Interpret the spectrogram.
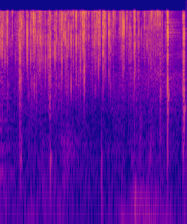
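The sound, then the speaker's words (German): Continuous crinkling of a Dark Creme chocolate wrapper, with dense bursts of crackly rustling and sharp little crunches throughout, no voices. “Folgt dem Knistern und dem Schmatzen.”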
